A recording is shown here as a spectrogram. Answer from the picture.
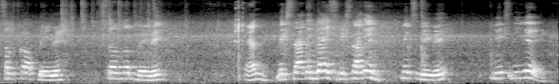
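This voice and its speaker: With audible room echo and noticeable background noise, a woman talks at a very slow pace in a fairly high pitch, with long, frequent pauses and ordinary pitch variation. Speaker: vlogger. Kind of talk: cooking vlog. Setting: at home alone. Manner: loud.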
